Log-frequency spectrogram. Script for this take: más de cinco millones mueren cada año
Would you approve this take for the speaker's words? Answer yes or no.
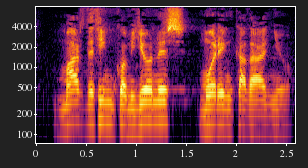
yes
